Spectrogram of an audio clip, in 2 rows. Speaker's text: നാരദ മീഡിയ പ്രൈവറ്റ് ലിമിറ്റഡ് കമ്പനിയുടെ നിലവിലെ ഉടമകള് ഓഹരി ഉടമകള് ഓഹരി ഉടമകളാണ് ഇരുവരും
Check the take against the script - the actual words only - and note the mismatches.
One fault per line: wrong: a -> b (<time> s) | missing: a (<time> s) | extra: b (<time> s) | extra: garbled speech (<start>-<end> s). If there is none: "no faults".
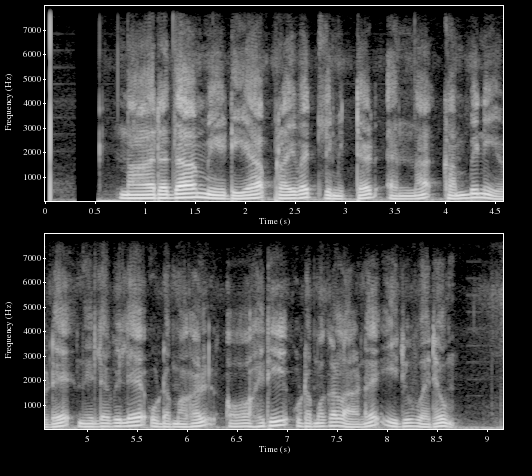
extra: എന്ന (3.5 s)
missing: ഉടമകള് ഓഹരി (6.9 s)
